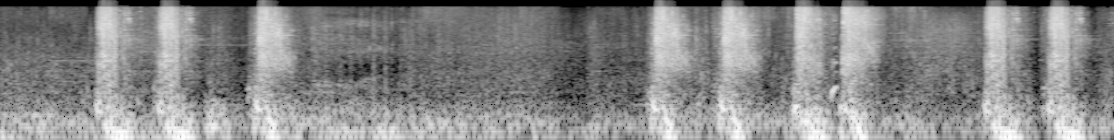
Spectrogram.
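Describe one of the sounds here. Heavy sword strikes slash and clang in quick bursts.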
